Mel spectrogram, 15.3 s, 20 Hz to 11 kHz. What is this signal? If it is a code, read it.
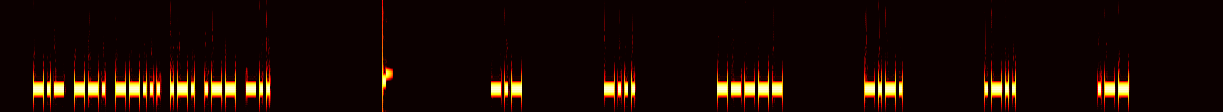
Morse code, heard as a keyed tone, about 28 wpm, spaced as for 12 wpm, 700 Hz. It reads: KG7RWD KB0CLW
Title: USA Call Signs - 6 Characters - 8x Character Spacing - 28wpm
